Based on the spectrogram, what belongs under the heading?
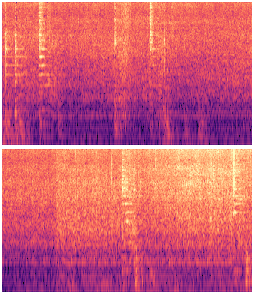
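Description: Vegetables frying in a wok over full flame, stirred with a spatula: scrapes and taps of the spatula against the pan over a sizzle that grows louder about four seconds in.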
